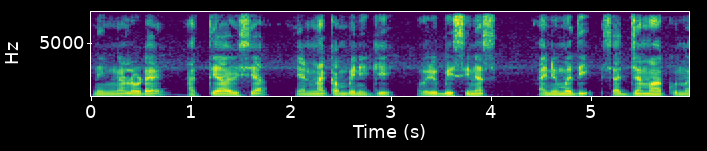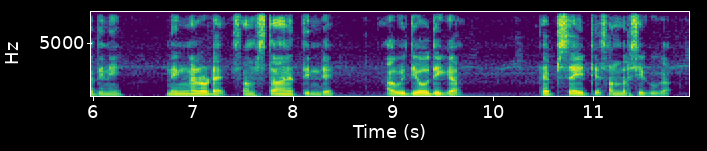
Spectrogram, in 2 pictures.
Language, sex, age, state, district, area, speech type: Malayalam, male, 18-30, Kerala, Wayanad, rural, read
